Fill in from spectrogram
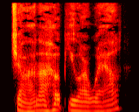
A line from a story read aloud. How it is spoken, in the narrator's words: the woman said in a soothing voice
